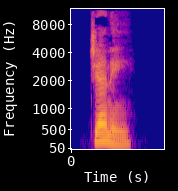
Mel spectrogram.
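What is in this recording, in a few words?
"scandal", American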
